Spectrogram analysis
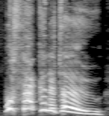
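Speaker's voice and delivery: high, drawn-out loud mocking cry; mock shout. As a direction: belt it out slowly in mock exasperation. Acting out the medics' dismissive response.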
